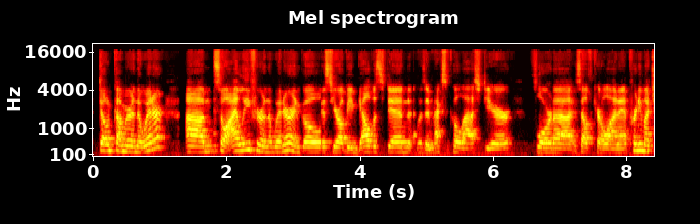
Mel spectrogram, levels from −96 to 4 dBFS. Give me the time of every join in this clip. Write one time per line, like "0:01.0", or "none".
0:01.8
0:03.4
0:04.9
